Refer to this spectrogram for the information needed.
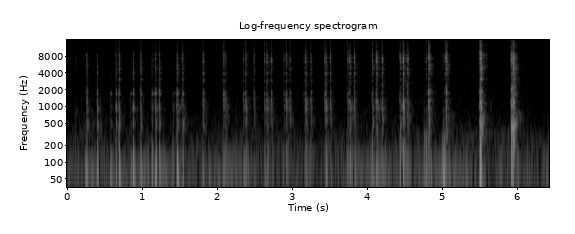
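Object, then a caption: Small hard-plastic case. A small, hollow, empty, transparent hard-plastic case is tapped and scratched with fingertips and nails. About two dozen short, sharp, bright clicks and scrapes follow one another unevenly, each dying away almost instantly, with the last few taps louder.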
